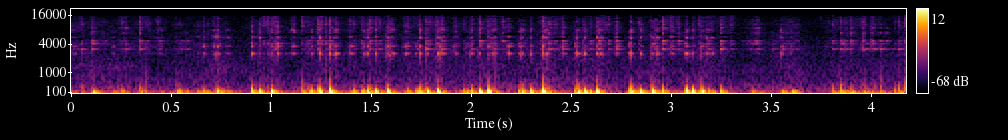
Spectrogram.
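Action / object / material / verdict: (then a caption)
tap / glass fishbowl / glass / none. Fingertips of both hands tap quickly on an empty, hollow, clear round glass fishbowl. The sound is a fast, uneven patter of short, dull, low, hollow knocks with almost no ring after each tap.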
